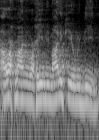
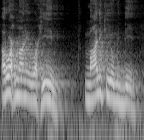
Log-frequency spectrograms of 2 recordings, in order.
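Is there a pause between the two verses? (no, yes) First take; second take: no; yes. First: The verses run together without a pause. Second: There is a pause after each verse. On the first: "ഇങ്ങനെയൊക്കെ കൂട്ടി ഓതുന്നതാണ്" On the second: "ഇങ്ങനെ ഓരോ ആയത്തുകളും വഖഫ് ചെയ്ത് വഖഫ് ചെയ്ത് ഉച്ചരിക്കലാണ്"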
